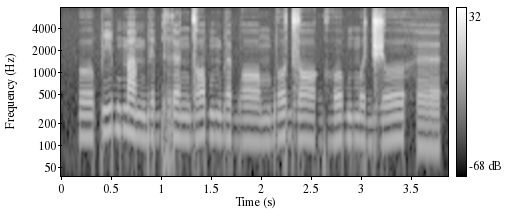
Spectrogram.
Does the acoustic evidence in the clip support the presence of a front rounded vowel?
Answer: yes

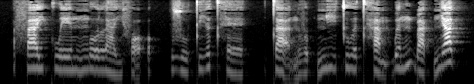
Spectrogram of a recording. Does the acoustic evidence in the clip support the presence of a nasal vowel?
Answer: no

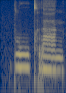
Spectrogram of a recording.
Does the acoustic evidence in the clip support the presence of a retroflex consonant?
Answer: no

